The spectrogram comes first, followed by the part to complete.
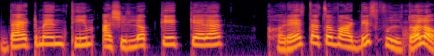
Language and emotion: Goan Konkani, surprised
